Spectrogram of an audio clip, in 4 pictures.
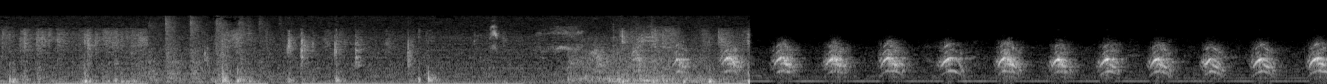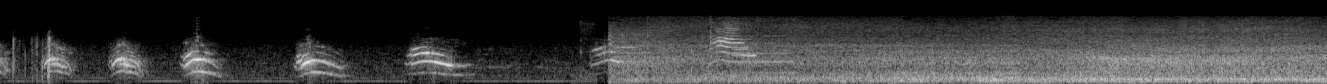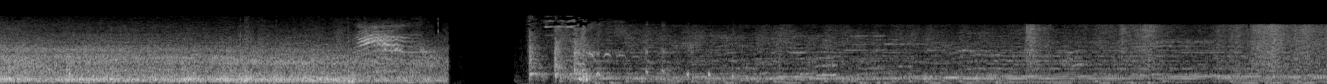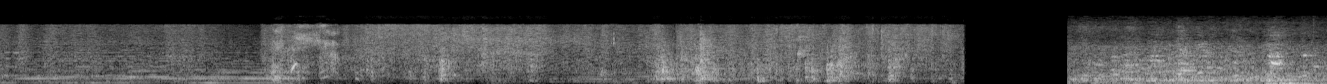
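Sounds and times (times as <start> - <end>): steady noisy background: 0.0 - 31.0, 50.5 - 53.0
cat meowing: 16.2 - 18.1, 19.2 - 19.7, 20.3 - 21.2, 30.1 - 31.0.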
